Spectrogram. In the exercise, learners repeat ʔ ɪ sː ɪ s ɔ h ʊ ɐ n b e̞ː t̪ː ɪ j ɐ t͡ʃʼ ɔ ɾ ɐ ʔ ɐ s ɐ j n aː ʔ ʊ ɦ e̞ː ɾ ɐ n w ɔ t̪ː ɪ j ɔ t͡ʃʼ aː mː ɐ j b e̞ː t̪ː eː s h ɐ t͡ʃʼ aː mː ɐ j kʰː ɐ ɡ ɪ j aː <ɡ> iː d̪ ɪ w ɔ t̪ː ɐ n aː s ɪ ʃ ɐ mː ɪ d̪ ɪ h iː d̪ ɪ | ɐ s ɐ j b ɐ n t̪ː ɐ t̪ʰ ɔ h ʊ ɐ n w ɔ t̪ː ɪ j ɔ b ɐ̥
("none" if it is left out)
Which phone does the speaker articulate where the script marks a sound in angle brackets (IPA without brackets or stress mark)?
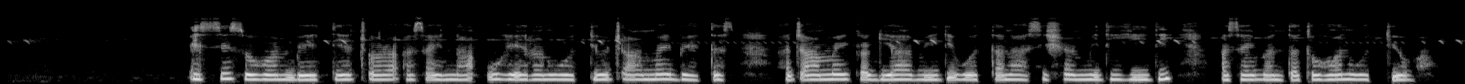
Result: b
